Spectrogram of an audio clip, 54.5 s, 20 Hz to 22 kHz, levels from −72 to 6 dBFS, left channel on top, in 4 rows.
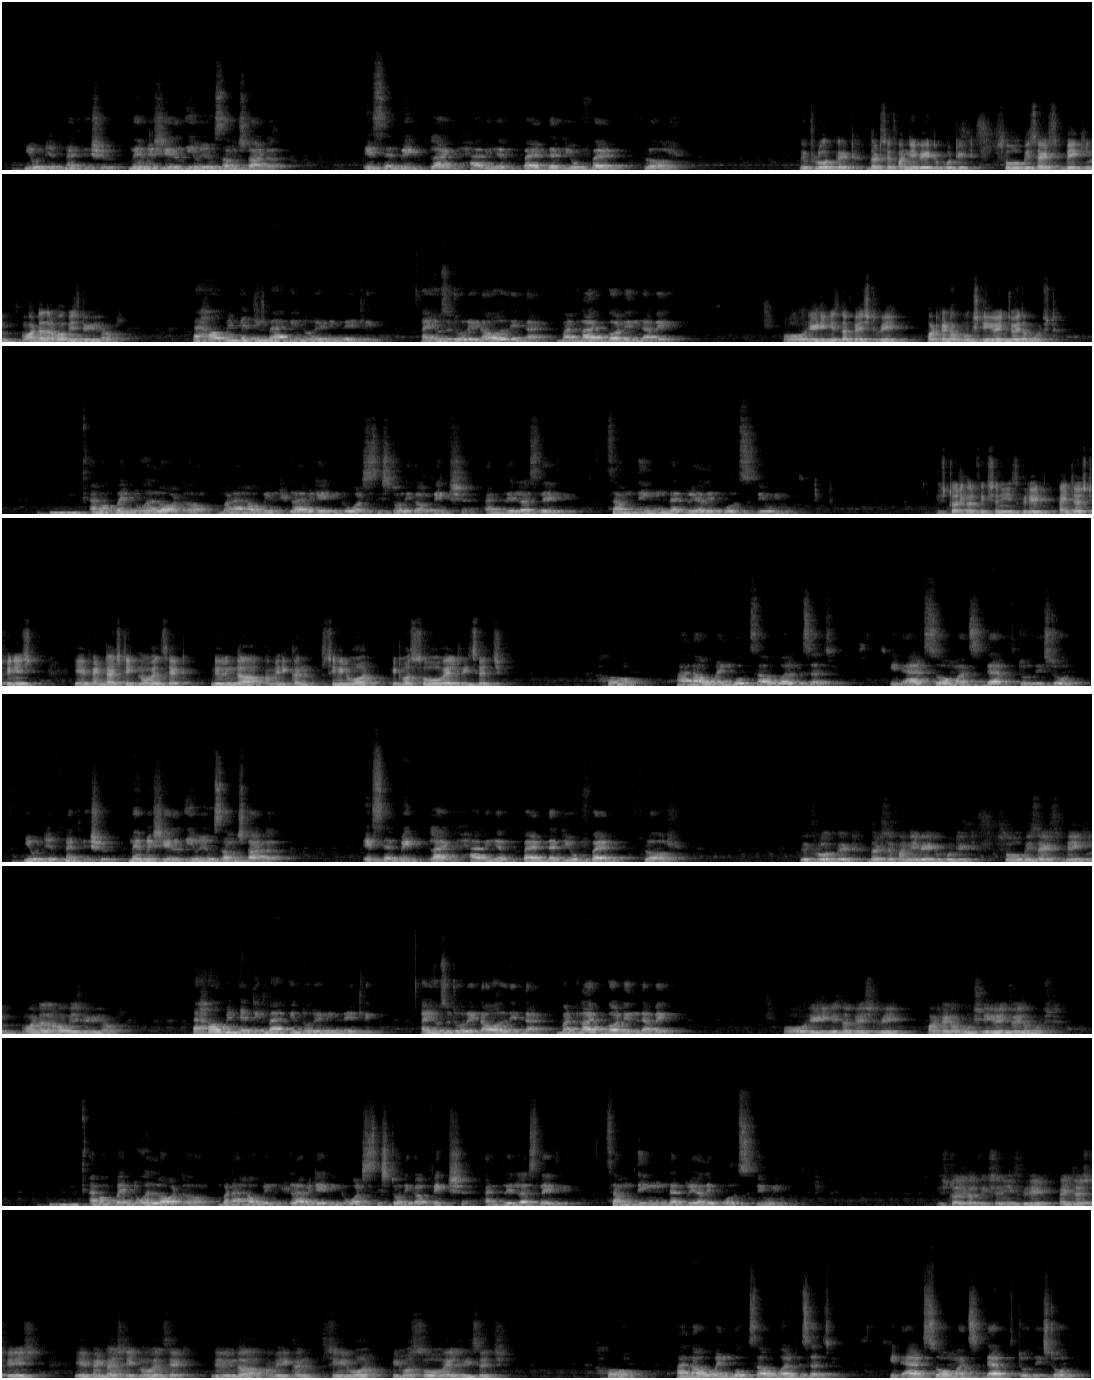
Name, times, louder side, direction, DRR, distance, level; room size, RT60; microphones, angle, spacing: voice 1, 0.1-3.4 4.5-7.6 8.0-8.4 16.0-18.3 18.9-21.9 27.8-34.3 34.8-37.0 48.3-48.7 49.3-51.1 52.0-54.2, right 1 dB, 80° right, 0 dB, 0.8 m, -25 dB
voice 2, 10.0-15.0 23.4-24.8 25.2-26.7 38.9-41.2 41.8-43.1 43.5-45.5 45.7-47.1, left 2 dB, 85° left, 3 dB, 0.6 m, -25 dB
3.9 x 2.0 x 3.3 m, 0.71 s
head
